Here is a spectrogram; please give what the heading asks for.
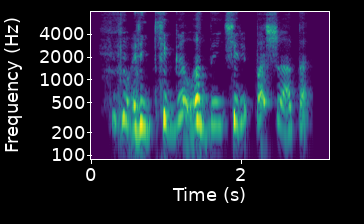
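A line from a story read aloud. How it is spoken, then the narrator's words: Moaning. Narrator (Russian): простонал Аллен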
